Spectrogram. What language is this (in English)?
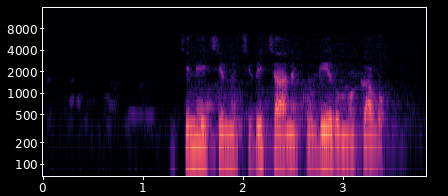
Kinyarwanda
